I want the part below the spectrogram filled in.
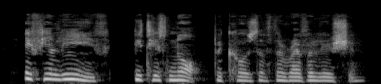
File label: Voice Acting es F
